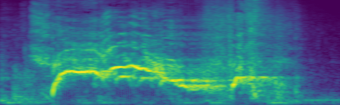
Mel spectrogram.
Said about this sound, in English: and she is upset, and then he sees the lobsters and he screams.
